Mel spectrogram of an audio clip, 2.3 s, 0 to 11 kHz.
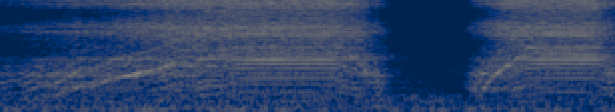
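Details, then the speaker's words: Axial SCX10 III RC crawler that wouldn't climb out of a creek, held in hand: the motor winds up in quick rising whines and revs freely with no load. The owner suspects a slack slipper clutch or spur gear nut in the gearbox. "Not going anywhere, so you got no power."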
